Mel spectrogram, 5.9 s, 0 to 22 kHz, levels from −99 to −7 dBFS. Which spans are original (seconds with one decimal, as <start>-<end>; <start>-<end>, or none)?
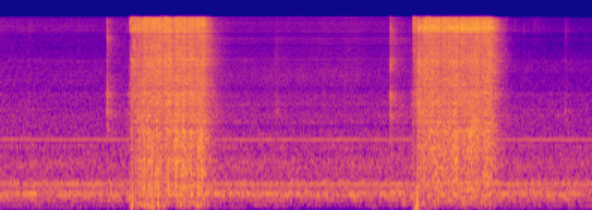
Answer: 0.0-1.4; 4.9-5.9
